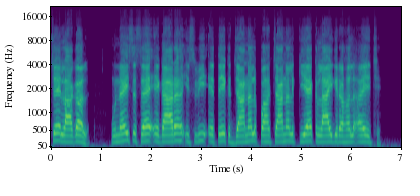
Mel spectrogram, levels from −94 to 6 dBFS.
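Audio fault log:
Throughout: Opus voice compression, squeezed to a rate that fits about 16 kbps, coarsens the excitation coding, leaving the speech plainly muffled, hoarse and faintly robotic.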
